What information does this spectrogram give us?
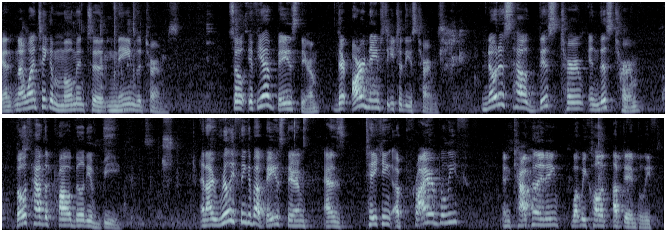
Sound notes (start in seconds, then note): none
